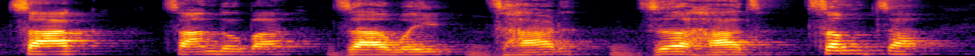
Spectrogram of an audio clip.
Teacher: आता यांचं तुम्ही देखील वाचन केले तर लक्षात येईल की अरे तुम्ही दंत तालव्य म्हणजे तुमचं दंत तालू ह्या भागाकडे जिभेचा शेंडा जातो, दाताच्या नंतरचा भाग, वरच्या दाताच्या नंतरचा भाग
